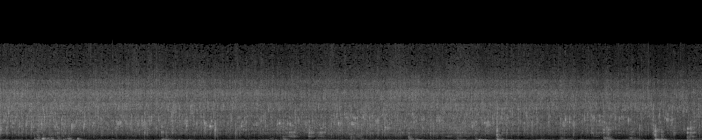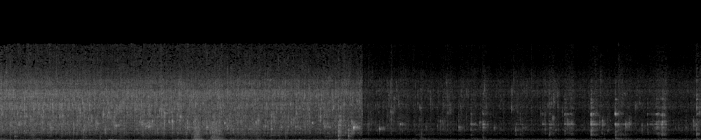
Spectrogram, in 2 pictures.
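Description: Red pepper strips sizzling in hot oil in a nonstick frying pan, stirred with a slotted spatula that knocks against the pan now and then. About two-thirds of the way through, the sizzling suddenly drops much quieter, with a few light clicks.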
